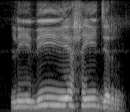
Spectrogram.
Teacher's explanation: ro sukun sebelumnya sukun sebelumnya kasrah maka ini dibaca tipis juga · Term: ro yang tipis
